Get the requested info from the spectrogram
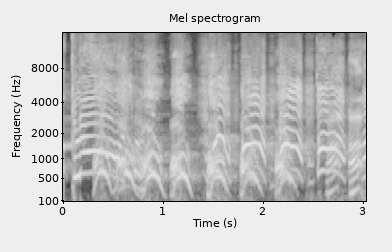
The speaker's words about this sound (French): ce, bruit de chien, ça me rappelle un, un poème.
